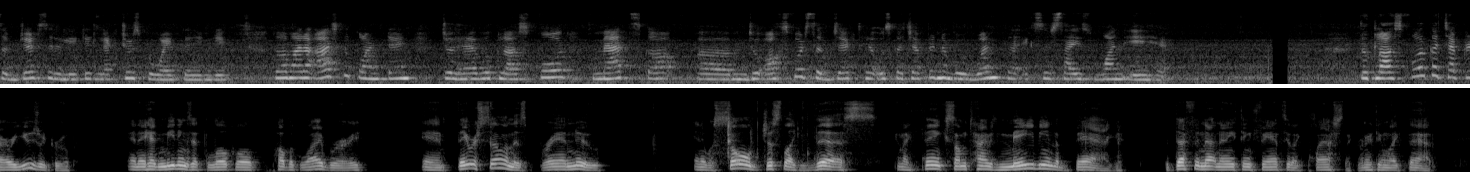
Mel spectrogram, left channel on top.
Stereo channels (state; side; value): different; both; correlation 0.00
